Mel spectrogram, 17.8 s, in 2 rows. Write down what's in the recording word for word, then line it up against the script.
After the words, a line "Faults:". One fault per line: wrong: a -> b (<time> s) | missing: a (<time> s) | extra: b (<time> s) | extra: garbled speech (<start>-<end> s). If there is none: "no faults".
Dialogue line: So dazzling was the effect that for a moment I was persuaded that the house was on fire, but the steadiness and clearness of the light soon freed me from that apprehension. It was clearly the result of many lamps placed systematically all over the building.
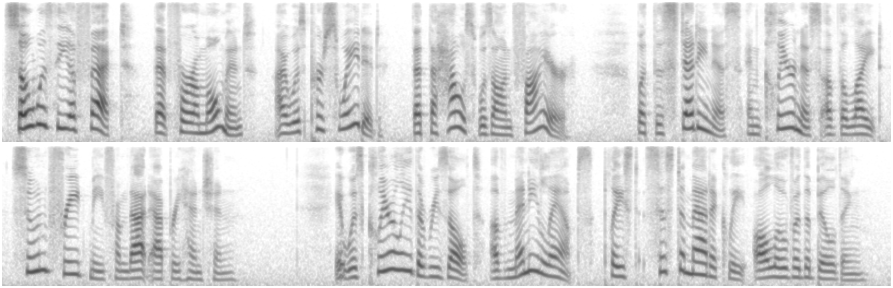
So was the effect that for a moment I was persuaded that the house was on fire, but the steadiness and clearness of the light soon freed me from that apprehension. It was clearly the result of many lamps placed systematically all over the building.
Faults:
missing: dazzling (0.3 s)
